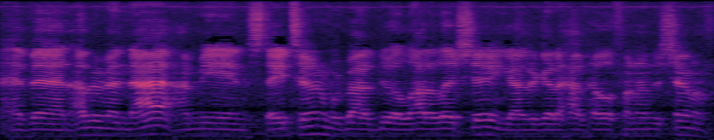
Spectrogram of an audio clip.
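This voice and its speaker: With an American accent, a man at medium pitch talks in a flat monotone at a very fast pace with hardly any pauses, amid noticeable background noise and audible room echo. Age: 20s. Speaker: car enthusiast group member. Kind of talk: casual self-introduction.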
